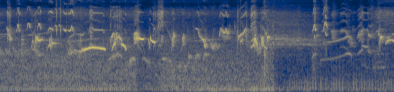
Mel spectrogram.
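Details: Agitated white-rumped shama fighting song meant to provoke rival shamas, mixing bright whistled phrases and scratchy chatter in quick succession, with a long steady whistle and upward slurs after a brief pause midway.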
